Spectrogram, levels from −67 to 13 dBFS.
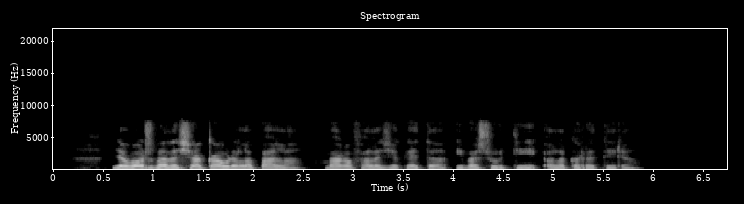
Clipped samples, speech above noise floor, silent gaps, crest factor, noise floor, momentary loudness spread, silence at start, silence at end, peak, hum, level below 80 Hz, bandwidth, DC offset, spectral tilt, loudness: under 0.1%; 59 dB; none; 18 dB; -77 dBFS; 14 LU; 0.6 s; 0.9 s; -2 dBFS; none; -60 dBFS; 8 kHz; under 0.1%; -5 dB/octave; -18 LUFS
